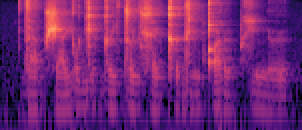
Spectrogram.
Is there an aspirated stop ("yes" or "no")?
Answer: no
